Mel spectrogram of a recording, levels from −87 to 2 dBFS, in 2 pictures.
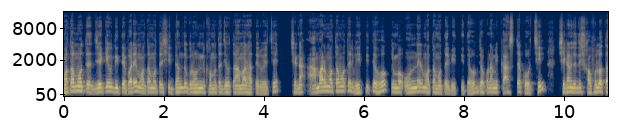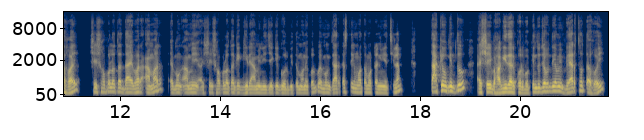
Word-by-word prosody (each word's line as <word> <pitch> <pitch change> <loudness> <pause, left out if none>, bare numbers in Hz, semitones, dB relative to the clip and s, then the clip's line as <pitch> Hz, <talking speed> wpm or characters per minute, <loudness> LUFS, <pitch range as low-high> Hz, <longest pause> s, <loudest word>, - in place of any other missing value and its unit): মতামত 160 +5 +3 0.2
যে 140 - +4
কেউ 155 0 +2
দিতে 135 0 0
পারে 130 +4 +3
মতামতের 130 +1 -2
সিদ্ধান্ত 130 +2 -2
গ্রহণের 130 -1 0
ক্ষমতা 120 +1 -4
যেহেতু 115 0 -3
আমার 120 +1 +1
হাতে 110 -1 -4
রয়েছে, 100 +10 -6 0.3
সেটা 125 0 -2 0.3
আমার 150 +5 +3
মতামতের 160 +1 -1
ভিত্তিতে 125 0 -4
হোক, 175 +4 +1
কিংবা 130 -2 0 0.2
অন্যের 135 +4 +1
মতামতের 115 -3 -3
ভিত্তিতে 90 0 -9
হোক 115 - -2
যখন 125 +1 -2
আমি 130 - -1
কাজটা 125 0 -2
করছি, 110 -4 -2 0.4
সেখানে 140 +1 0
যদি 135 +1 -3
সফলতা 130 +3 +1
হয়, - - +5 0.3
সেই 65 - -2
সফলতার 140 0 0
দায়ভার 120 +2 +3 0.2
আমার। 110 - +2 0.3
এবং 115 +2 -2 0.2
আমি 120 +1 0 0.2
সেই 110 -1 -5
সফলতাকে 115 0 -2
ঘিরে 110 0 +1
আমি 110 - +1
নিজেকে 110 +2 -1
গর্বিত 105 0 -2
মনে 105 0 0
করব। 125 - -4
এবং 120 - -2
যার 115 0 +1
কাছ 135 - -3
থেকে 135 -3 -2
মতামতটা 120 -1 -1
নিয়েছিলাম 125 - 0 0.7
তাকেও 185 -1 +6
কিন্তু 170 +5 +5 0.4
আ - - +4
সেই 130 -1 +7
ভাগীদার 125 +4 +7
করব। 105 -2 +2
কিন্তু 135 0 +3
যখন 150 0 +5 0.2
আমি 160 -2 +4
ব্যর্থতা 175 +7 +3
হই, - - +3
125 Hz, 170 wpm, -22 LUFS, 115-135 Hz, 0.7 s, সেই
